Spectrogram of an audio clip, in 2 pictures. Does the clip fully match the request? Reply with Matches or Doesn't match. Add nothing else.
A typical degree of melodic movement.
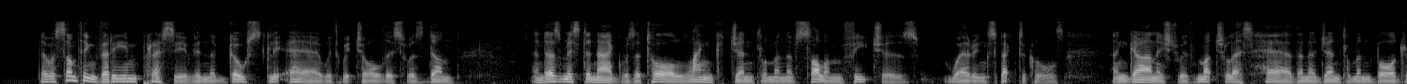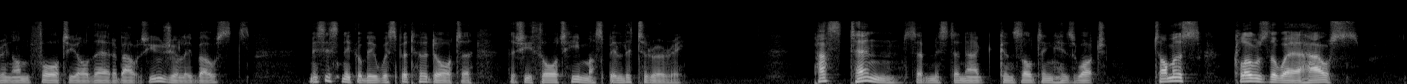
Matches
